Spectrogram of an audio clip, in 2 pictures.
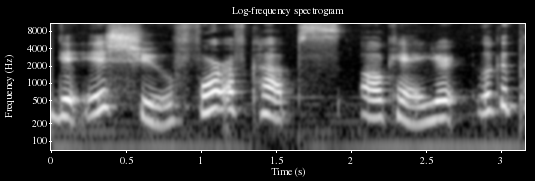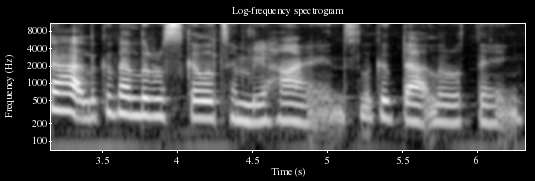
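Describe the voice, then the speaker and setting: Faint music plays in the background as a woman with a high pitch speaks at a moderate pace. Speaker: tarot card reader. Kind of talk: casual tarot reading commentary. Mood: amused, playful.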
